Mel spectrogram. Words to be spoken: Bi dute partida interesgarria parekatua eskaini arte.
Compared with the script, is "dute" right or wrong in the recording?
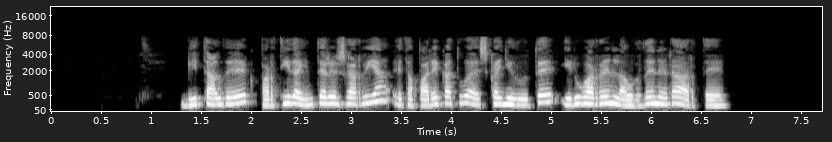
wrong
